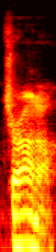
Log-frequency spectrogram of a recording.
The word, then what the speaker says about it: Toronto: Yeah, it's pronounced Toronto with like a CHURRNO, something like that, Toronto.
